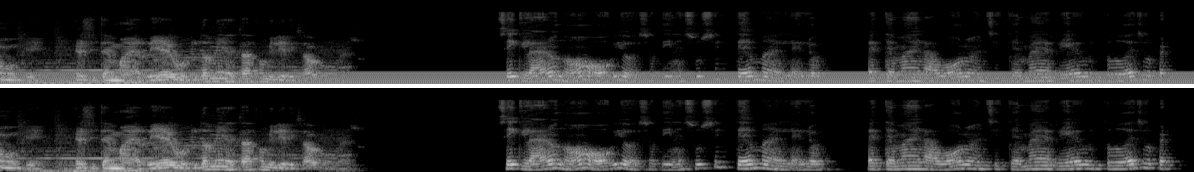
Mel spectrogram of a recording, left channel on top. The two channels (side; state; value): left; noise; hum, 3 dB below the sound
